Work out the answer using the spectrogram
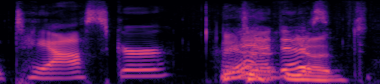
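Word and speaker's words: Teoscar Hernández: So two players, I might say his name wrong, Teoscar Hernandez. – Yeah. – Is that right? – Yeah. Well done.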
